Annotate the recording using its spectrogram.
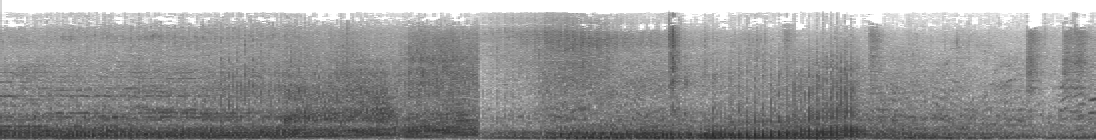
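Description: Harley-Davidson V-twin motorcycle engines running, with a rising rev from about three seconds in that cuts off sharply near five seconds. A loud, low, steady engine sound follows and eases off near nine seconds.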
